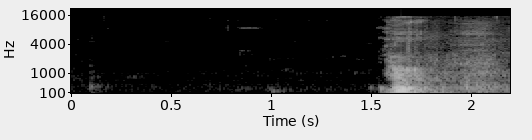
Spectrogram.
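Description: Near silence for about a second and a half, then a man briefly says "haan" near the end.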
